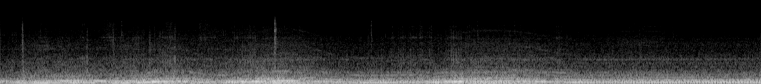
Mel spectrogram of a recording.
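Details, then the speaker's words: Auction minivan with flashing check engine light: low uneven idle that lopes and stumbles; engine misfiring and running badly. "it's definitely misfiring TPMS lights on but it runs"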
